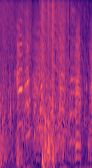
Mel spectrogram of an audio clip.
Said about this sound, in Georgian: ეს არის იხვი. იხვი შინაური ფრინველია.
